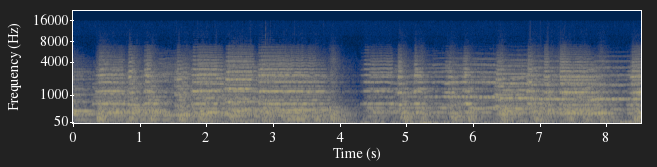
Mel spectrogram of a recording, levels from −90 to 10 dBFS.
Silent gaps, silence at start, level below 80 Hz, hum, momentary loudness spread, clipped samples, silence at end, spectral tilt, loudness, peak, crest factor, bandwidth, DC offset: none; 0 s; -44 dBFS; none; 7 LU; under 0.1%; 0 s; -5 dB/octave; -23 LUFS; -8 dBFS; 14 dB; 16 kHz; under 0.1%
